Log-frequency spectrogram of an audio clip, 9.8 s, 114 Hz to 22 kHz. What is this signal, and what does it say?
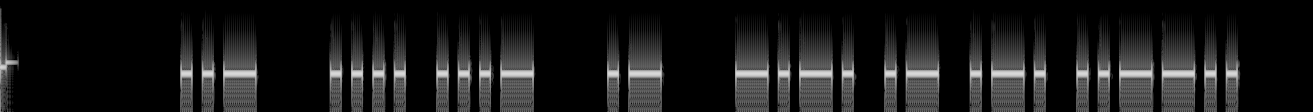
Morse code, heard as a keyed tone, about 15 wpm, 700 Hz. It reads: U HV A CAR?
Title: Sentences from Top 300 Words and Abbreviations 15wpm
